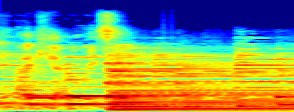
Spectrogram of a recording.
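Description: Digital piano playing a melody over held chords and a bass line, with a new low bass note struck just under a second in.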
